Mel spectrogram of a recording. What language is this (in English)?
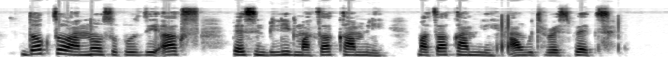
Nigerian Pidgin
